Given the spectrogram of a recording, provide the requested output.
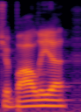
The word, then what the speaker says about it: Jabalia: The report said that the residents of Jabalia or Jabalia, I've been saying Jabalia, I think the proper pronunciation is Jabalia. I've heard people kind of say both. But the report said that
